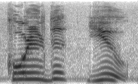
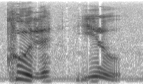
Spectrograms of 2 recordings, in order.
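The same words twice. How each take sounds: First: The L in could is pronounced. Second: The L in could is silent. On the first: The speaker calls it wrong. "you don't say could you" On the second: The speaker calls it right. "the pronunciation is without the L"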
